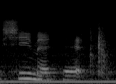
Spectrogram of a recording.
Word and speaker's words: 閉めて: It's like 閉めて. It's kind of starts high and comes down in pitch.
